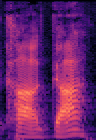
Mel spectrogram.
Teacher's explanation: For the ka, ga pair, the stop happens at the velum. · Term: plosives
